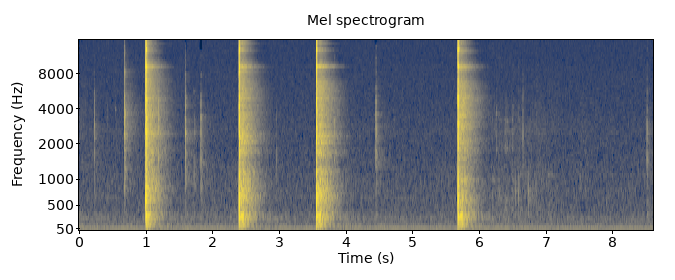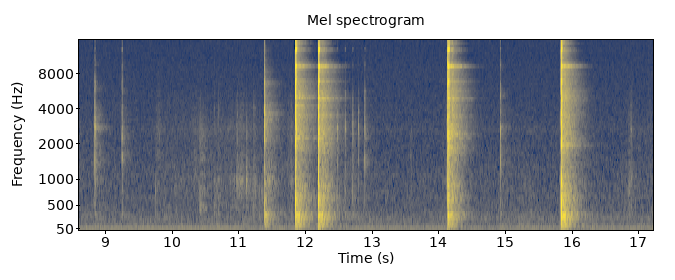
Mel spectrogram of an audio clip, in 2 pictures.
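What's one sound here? A hammer strikes a steel punch against metal in sharp, ringing taps.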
